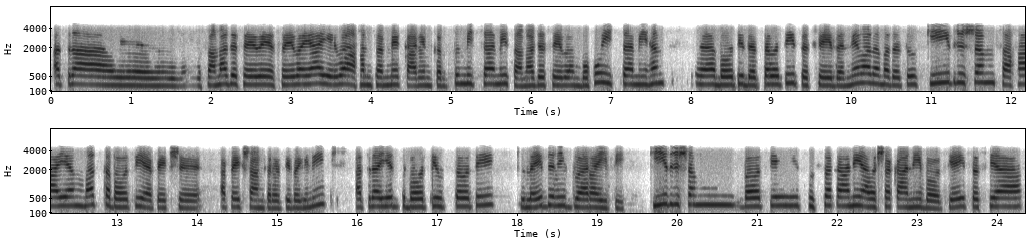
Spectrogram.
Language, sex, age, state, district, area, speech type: Sanskrit, female, 30-45, Karnataka, Bangalore Urban, urban, conversation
